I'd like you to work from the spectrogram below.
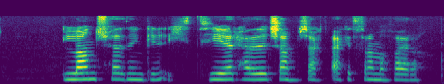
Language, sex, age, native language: Icelandic, female, 15, Icelandic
